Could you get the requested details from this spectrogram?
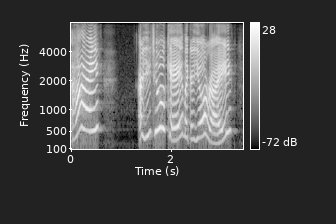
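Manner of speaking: put-on bright, high-pitched Valley Girl customer service voice. Retelling checking on two people from a window, in a valley girl customer service voice. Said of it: "I had my customer service voice on".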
